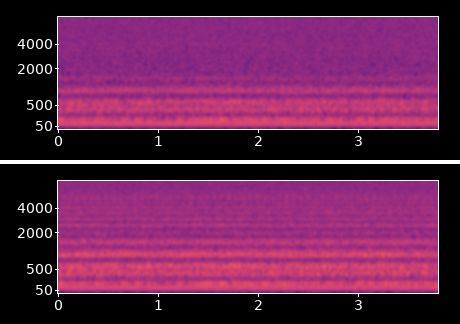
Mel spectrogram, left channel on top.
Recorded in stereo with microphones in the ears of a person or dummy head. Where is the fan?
65° right (ahead or behind).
